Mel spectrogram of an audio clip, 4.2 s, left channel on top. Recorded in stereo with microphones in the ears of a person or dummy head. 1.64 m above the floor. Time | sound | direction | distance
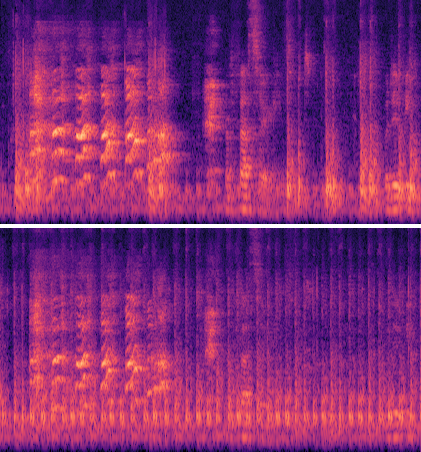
0.3 | laughter | 10° right (ahead or behind) | 0.9 m
2.2 | a man speaking | 65° left (ahead or behind) | 1.6 m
